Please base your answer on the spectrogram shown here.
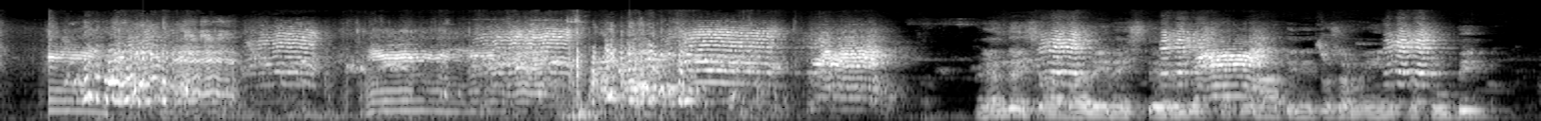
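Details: Goat kids on a farm bleat loudly while being given iron injections to prevent stunting. Several harsh, wavering, strongly harmonic cries overlap in quick succession, with a short pause before another run of bleats.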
